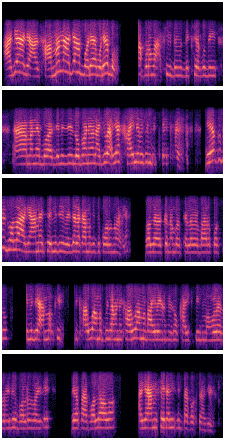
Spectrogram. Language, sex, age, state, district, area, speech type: Odia, female, 45-60, Odisha, Sundergarh, rural, conversation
